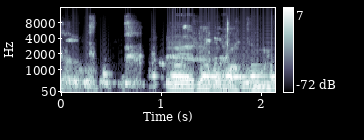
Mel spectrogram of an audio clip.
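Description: A man's voice praying in tongues, with a run of short syllables and then one long held vowel in the second half.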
